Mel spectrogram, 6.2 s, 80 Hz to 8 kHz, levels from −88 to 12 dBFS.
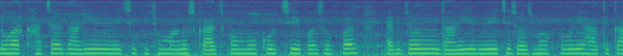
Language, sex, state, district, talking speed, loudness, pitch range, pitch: Bengali, female, West Bengal, Paschim Medinipur, 165 wpm, -15 LUFS, 215-225 Hz, 220 Hz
